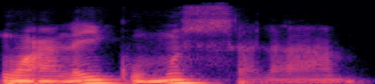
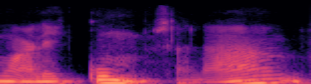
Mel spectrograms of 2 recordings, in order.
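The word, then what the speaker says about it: وعليكم السلام: Nah, berarti mimnya diberikan harakat. Jadi, waalaikumussalam. Waalaikumussalam. Tapi kalau ada orang yang mengatakan waalaikumsalam ya kemudian juga dia em apa ya?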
